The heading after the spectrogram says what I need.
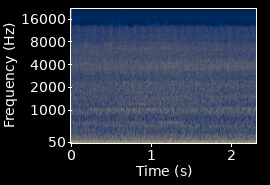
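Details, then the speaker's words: Suzuki Jimny cold idle after new spark plugs, new parts and Seafoam added: low, even idle rumble with a steady pulse and no ticks, misses or hunting; normal cold idle. "nice and smooth. That's a cold start too."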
